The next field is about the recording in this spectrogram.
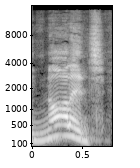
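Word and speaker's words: knowledge: কে এন ও ডবলিউ এলইডি নলেজ। এটা হচ্ছে একটা শব্দের বানান। তার মানে এটার উচ্চারণ কি?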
